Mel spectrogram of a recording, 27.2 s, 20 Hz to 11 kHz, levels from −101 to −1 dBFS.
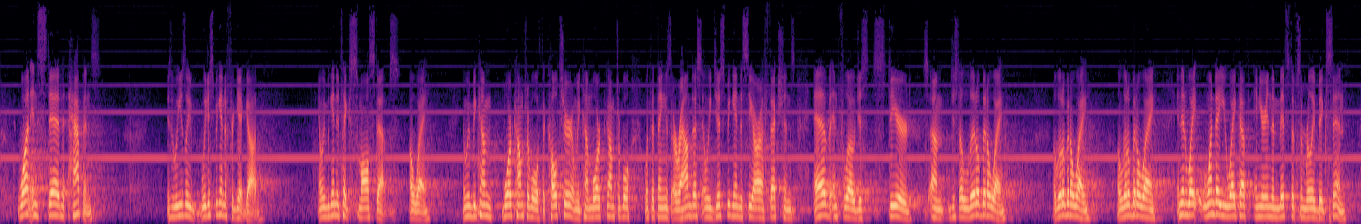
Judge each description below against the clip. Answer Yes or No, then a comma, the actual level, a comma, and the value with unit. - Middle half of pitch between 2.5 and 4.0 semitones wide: Yes, average, 3.3 semitones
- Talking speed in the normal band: Yes, average, 185 wpm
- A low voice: No, medium, 145 Hz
